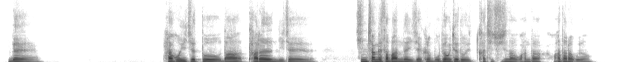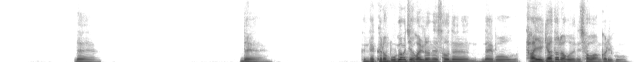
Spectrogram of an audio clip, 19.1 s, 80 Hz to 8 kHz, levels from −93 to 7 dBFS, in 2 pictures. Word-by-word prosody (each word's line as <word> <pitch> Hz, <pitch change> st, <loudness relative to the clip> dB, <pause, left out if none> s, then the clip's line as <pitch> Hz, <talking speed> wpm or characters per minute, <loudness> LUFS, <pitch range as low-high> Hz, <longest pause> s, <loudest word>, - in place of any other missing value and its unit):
네. 110 Hz, -8 st, -3 dB, 1.8 s
하고 180 Hz, -3 st, +3 dB
이제 140 Hz, 0 st, 0 dB
또 135 Hz, -5 st, +1 dB
나 135 Hz, +2 st, 0 dB
다른 140 Hz, -2 st, +3 dB
이제 115 Hz, -3 st, -5 dB, 0.7 s
신청해서 210 Hz, -3 st, +2 dB
받는 135 Hz, -2 st, +2 dB
이제 125 Hz, +1 st, -5 dB
그런 130 Hz, -1 st, -5 dB
모병제도 135 Hz, -1 st, 0 dB
같이 130 Hz, 0 st, -9 dB
추진하고 135 Hz, -3 st, -6 dB
한다 130 Hz, +1 st, -6 dB, 0.2 s
하더라고요. 130 Hz, -9 st, -4 dB, 1.8 s
네. 105 Hz, -5 st, -7 dB, 2.1 s
네. 105 Hz, -7 st, -4 dB, 1.4 s
근데 155 Hz, +2 st, -1 dB
그런 160 Hz, +2 st, +3 dB
모병제 205 Hz, +10 st, +5 dB
관련해서는 140 Hz, -5 st, +1 dB
네 125 Hz, -1 st, -1 dB
뭐 115 Hz, -2 st, -5 dB
다 145 Hz, +2 st, +5 dB
얘기하더라고요 170 Hz, +2 st, +5 dB
근데 115 Hz, -1 st, -5 dB
좌우 130 Hz, +3 st, -1 dB
안 115 Hz, -, -5 dB
가리고. 105 Hz, -3 st, -7 dB
130 Hz, 220 characters per minute, -24 LUFS, 115-150 Hz, 2.1 s, 모병제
